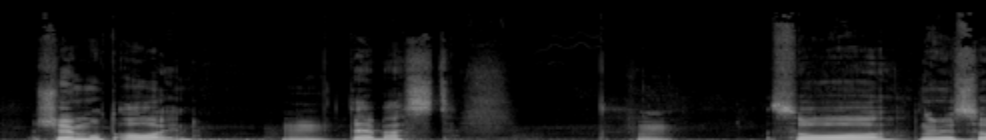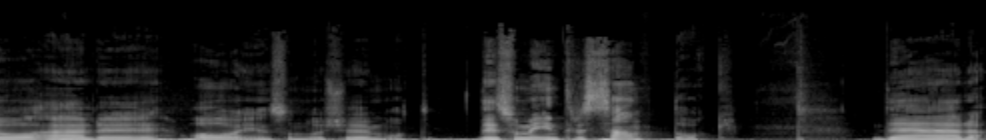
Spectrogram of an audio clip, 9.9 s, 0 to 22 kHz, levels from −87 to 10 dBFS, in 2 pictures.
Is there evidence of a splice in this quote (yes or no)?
yes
